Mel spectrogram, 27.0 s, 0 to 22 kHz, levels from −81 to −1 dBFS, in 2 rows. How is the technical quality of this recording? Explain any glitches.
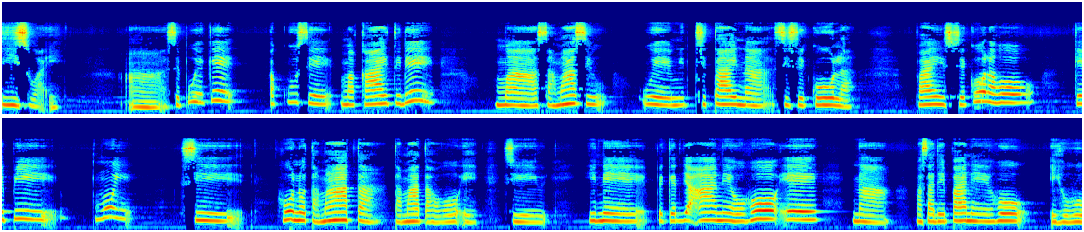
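Technical quality is limited by compression damage that runs through the whole recording. The speech has no content above 11.2 kHz, and the damage is plainly audible: sibilants take on a watery, swirling texture with metallic chirps, and consonant attacks sound smeared. The likely cause is MP3 compression at a low bitrate, consistent with about 48 kbps. Short of bits, the encoder cuts off the treble and discards weak frequency components, which flicker on and off between frames.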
